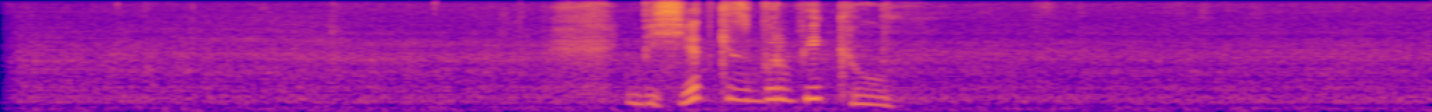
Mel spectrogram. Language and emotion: Russian, neutral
